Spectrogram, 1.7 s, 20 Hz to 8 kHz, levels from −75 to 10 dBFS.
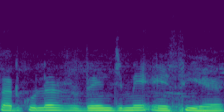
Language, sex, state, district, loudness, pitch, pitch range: Hindi, male, Chhattisgarh, Bastar, -12 LUFS, 165 Hz, 160-170 Hz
